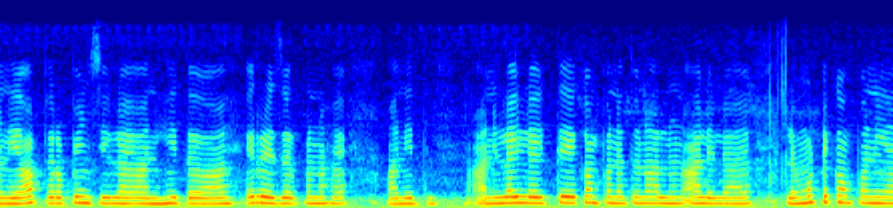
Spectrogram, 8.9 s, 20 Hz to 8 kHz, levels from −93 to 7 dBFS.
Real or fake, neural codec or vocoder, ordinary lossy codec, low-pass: real; none; none; 7.2 kHz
